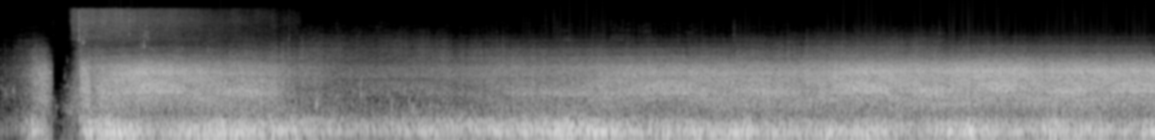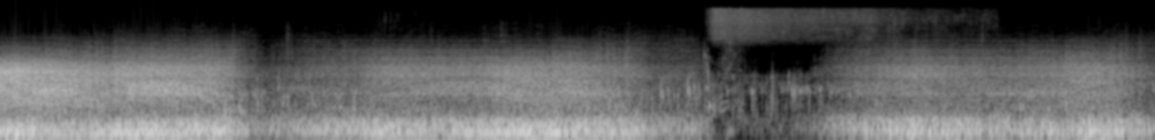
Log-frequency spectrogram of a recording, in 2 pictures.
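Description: A plastic ball rolls across a wooden floor with a steady low rumble.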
